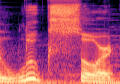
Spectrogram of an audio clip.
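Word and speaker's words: Luxord: Port Royal we encounter Luke's sword yeah that's actually how you say his name they never actually say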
